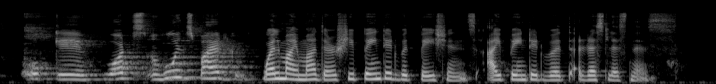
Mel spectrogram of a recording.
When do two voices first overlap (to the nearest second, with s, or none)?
none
